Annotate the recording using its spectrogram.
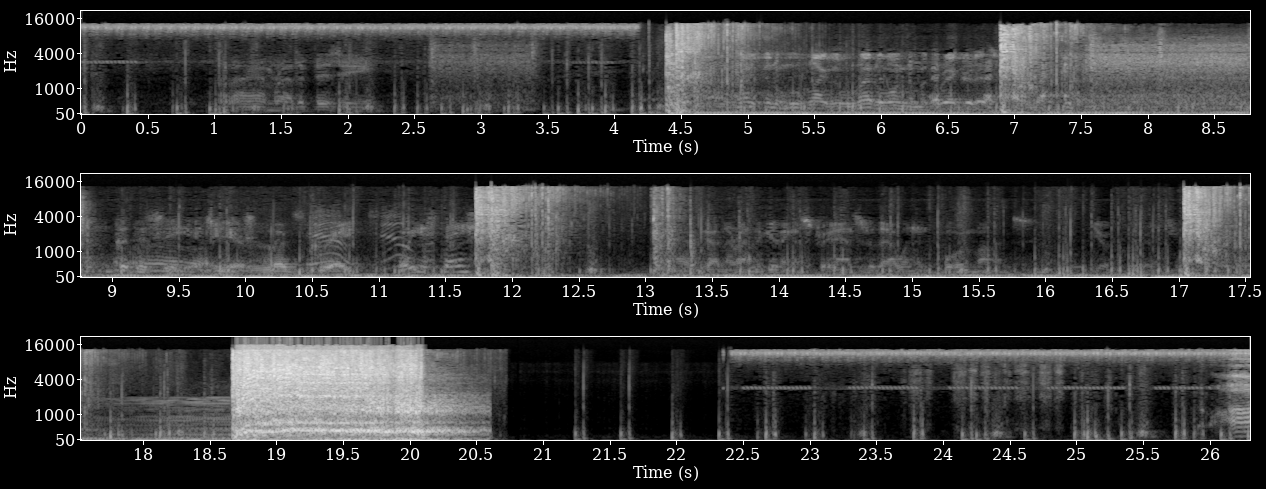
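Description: Footsteps thud on hollow wooden boards.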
